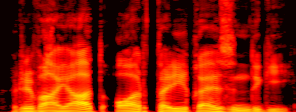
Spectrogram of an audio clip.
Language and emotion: Urdu, neutral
